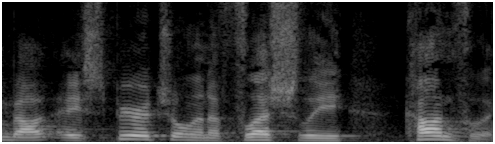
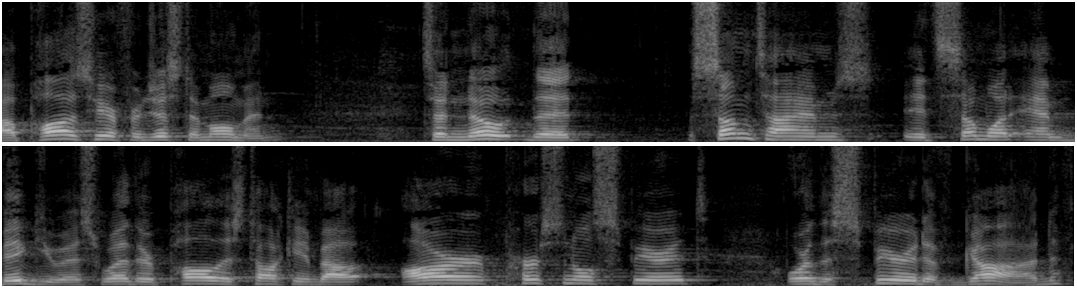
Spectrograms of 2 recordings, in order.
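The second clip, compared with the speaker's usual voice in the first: ordinary talk, nothing marked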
